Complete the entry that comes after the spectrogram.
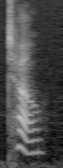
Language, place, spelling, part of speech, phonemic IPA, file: English, California, toe, noun / verb, /toʊ/, En-us-toe.ogg
- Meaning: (noun) 1. Each of the five digits on the end of the human foot 2. Each of the five digits on the end of the human foot.: The equivalent part in an animal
